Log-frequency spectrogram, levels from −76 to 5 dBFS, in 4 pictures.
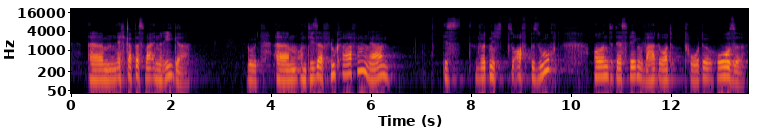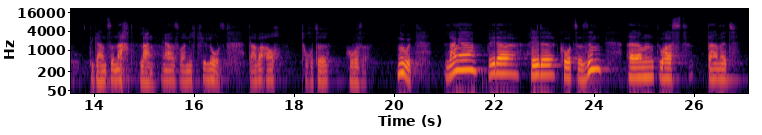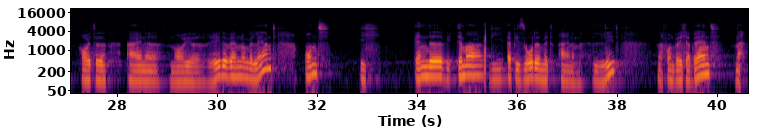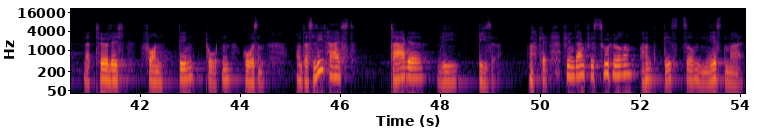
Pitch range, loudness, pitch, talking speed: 110-145 Hz, -25 LUFS, 125 Hz, 100 wpm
